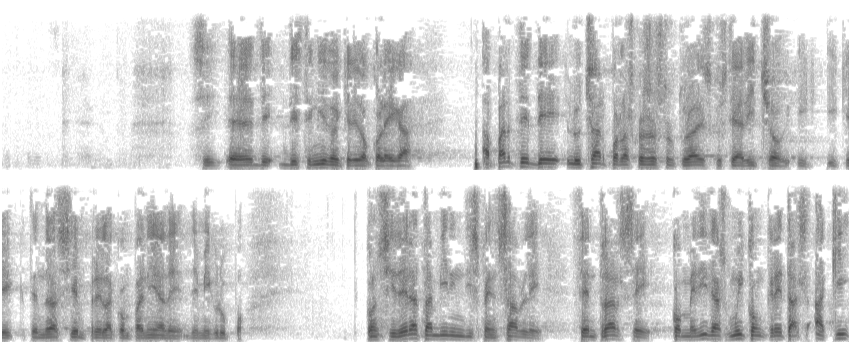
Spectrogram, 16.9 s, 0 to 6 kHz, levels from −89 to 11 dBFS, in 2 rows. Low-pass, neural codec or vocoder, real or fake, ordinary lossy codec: 5.4 kHz; none; real; none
